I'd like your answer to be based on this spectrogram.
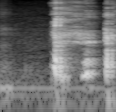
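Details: Two harsh coughs in quick succession from a sick adult worker in Riyadh, in a demonstration of a self-massage technique on the lungs and chest to stop coughing.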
